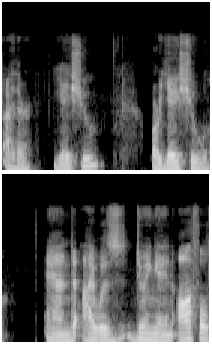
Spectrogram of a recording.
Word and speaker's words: Yeshua: uh the Ein but the data don't indicate that the furtive Pata we're used to hearing on the end Yeshua was pronounced in the first century that probably wasn't pronounced until centuries later when the iron was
